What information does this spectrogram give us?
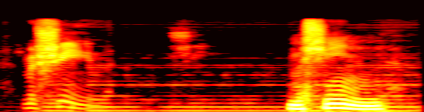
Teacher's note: This word here is machine with the stress at the end of the word.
